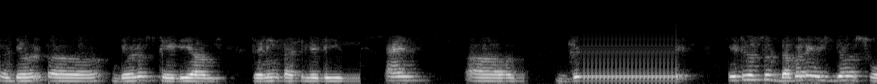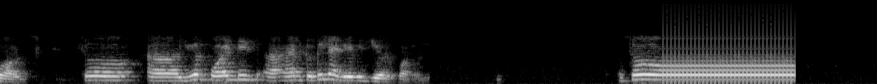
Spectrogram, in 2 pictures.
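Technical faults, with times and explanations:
throughout, GSM full-rate codec: The sound is confined to roughly 150 Hz to 3.7 kHz, consistent with 13 kbps full-rate coding. The codec rebuilds the vocal tract from sparse, regularly spaced excitation pulses, so the speech has a plainly audible buzzy, gravelly roughness.
0.36–0.41 s, 3.44–3.60 s, 4.96–5.28 s, 12.82–13.06 s, lost GSM frames: Dropped frames are filled by repeating the last good frame. The gaps last 40 ms, 160 ms, 180 ms spread over about a third of a second, and 120 ms just after "totally agree with your". Each leaves a brief rough, metallic ring.
5.84–6.76 s and 15.40–16.72 s, system hang loop: The system stalled while the audio hardware kept replaying one 40 ms stretch of its buffer. That exact repetition at 25 Hz sounds like a steady buzz, and roughly one second and one and a half seconds of speech are missing.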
